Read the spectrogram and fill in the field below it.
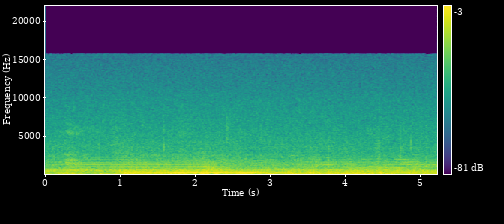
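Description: A group of men sings together in close harmony.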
